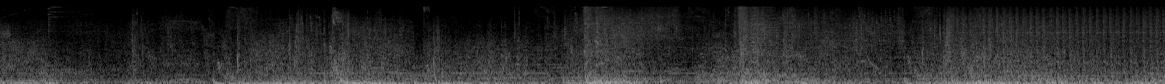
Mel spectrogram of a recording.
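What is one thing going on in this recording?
Game gunfire and explosions crack and boom repeatedly.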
